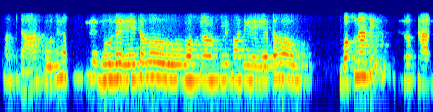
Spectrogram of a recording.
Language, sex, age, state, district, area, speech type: Odia, female, 30-45, Odisha, Khordha, rural, conversation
